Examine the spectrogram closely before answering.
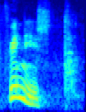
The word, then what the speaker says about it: finished: Finished. Okay, good. Is it a T or a D? A T. It's a T, exactly. Finished, okay? That's why it has that sound at the end.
